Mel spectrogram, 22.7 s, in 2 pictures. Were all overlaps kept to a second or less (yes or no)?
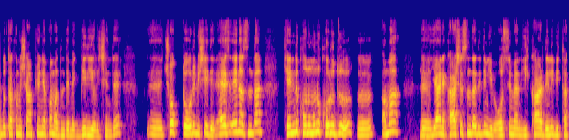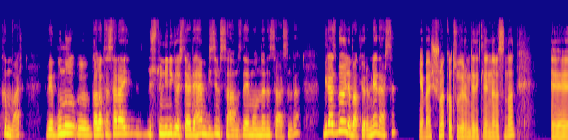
yes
